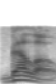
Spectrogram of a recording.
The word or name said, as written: bellow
